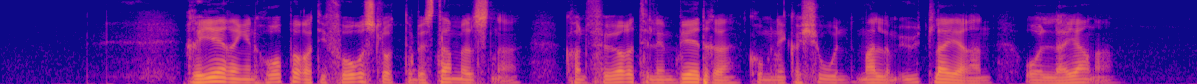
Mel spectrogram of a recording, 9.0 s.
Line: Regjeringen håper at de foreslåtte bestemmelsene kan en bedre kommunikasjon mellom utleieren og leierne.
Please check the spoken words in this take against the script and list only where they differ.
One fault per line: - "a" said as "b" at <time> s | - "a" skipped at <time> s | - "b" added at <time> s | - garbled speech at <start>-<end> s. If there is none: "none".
- "føre til" added at 4.5 s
